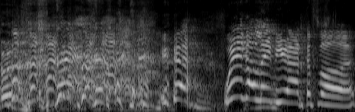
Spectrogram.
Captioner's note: all laugh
